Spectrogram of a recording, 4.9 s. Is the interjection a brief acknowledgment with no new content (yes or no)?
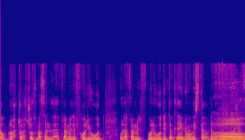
no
